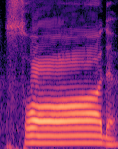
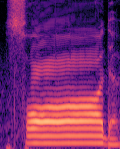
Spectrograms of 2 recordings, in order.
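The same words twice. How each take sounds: The two takes are said the same way.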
